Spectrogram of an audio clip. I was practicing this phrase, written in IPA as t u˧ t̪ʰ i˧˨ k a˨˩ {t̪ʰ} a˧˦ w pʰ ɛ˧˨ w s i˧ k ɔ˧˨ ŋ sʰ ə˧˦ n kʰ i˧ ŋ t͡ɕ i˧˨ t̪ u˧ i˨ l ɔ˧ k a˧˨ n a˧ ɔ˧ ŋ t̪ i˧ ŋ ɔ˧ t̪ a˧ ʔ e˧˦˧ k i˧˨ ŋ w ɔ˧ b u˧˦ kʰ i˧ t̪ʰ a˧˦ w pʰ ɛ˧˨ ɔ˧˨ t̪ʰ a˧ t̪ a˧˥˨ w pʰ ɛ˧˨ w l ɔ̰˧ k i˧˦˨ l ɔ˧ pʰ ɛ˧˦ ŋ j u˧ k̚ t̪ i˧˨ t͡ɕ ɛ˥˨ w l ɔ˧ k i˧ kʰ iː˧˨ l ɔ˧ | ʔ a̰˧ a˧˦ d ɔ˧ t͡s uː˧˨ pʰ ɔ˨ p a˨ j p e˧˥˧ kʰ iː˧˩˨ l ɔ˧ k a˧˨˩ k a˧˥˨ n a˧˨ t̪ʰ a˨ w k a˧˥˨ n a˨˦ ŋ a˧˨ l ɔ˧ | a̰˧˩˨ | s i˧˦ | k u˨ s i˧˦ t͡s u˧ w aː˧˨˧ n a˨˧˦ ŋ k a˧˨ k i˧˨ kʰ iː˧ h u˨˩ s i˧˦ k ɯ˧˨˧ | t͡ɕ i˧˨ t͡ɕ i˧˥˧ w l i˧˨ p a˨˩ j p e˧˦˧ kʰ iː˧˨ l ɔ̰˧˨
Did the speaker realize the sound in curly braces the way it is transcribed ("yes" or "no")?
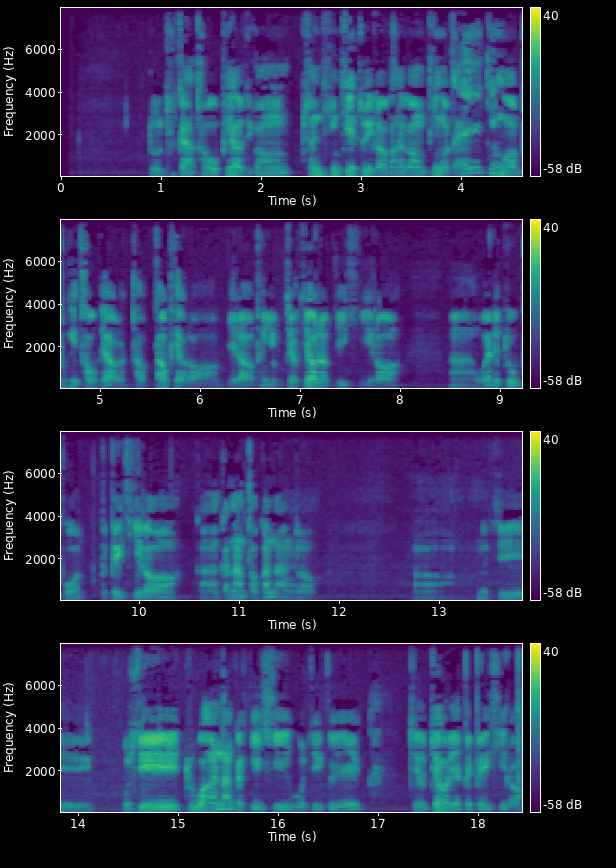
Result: yes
